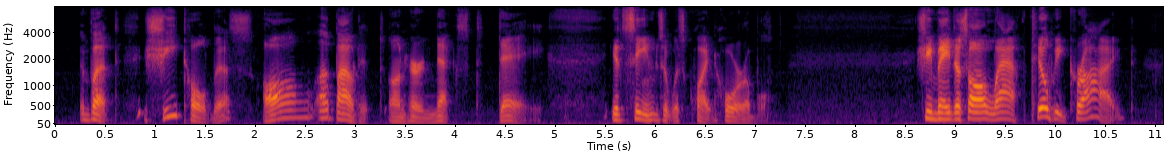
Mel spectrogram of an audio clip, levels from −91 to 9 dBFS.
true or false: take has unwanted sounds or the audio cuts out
false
